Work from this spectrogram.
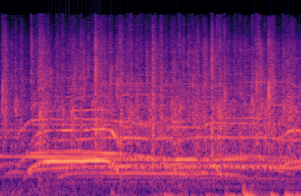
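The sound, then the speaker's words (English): Audience applause for a panel: dense, loud clapping mixed with crowd cheering, sustained at an even level throughout. “Right, let's have a round of applause for our brilliant panel.”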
